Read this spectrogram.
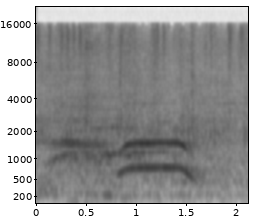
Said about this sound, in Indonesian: Tepuk tangan untuk Rakyat Bumi Langit.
